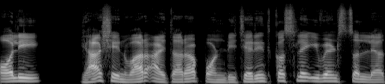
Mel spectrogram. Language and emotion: Goan Konkani, neutral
